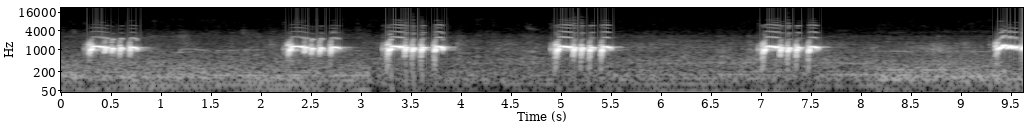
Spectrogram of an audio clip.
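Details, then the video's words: Wild local zebra dove (perkutut jawa) repeating its song as a tutor for other doves: six clipped phrases of rapid fluttering coos, each roughly one to two seconds apart. "burung Perkutut lokal alam, suara untuk masteran perkutut anda"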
